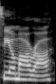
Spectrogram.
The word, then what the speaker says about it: Xiomara: Zimara Rodriguez, she'd call out, not even looking up from her clipboard. It's Xiomara, I'd correct politely.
